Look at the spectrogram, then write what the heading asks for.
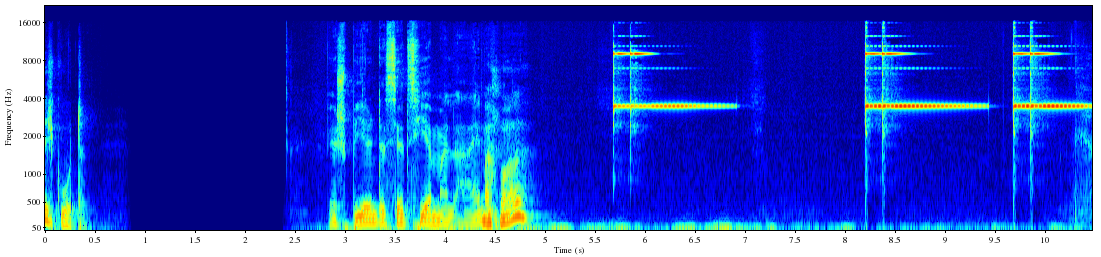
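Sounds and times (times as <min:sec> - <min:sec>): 
speech: 0:00.0 - 0:00.5, 0:02.8 - 0:05.0
bike computer's electronic bicycle bell ringing: 0:05.7 - 0:07.0, 0:08.2 - 0:10.4.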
